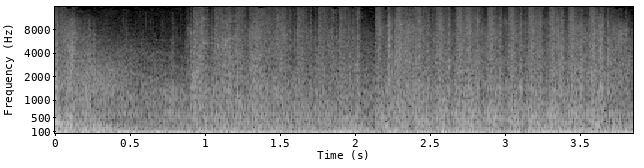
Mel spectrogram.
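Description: Heavy gunfire in the Resident Evil 6 video game, dense continuous bursts of shots and booms layered over one another, loud and relentless for the whole stretch with no voices.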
